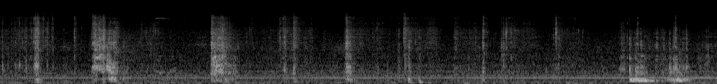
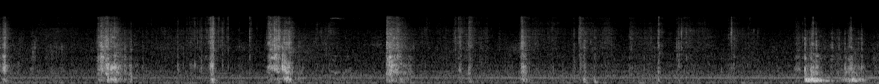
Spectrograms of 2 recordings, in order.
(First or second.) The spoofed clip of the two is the second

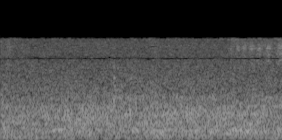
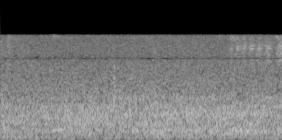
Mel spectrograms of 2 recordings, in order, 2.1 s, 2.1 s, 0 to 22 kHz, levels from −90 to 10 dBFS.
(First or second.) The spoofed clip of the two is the first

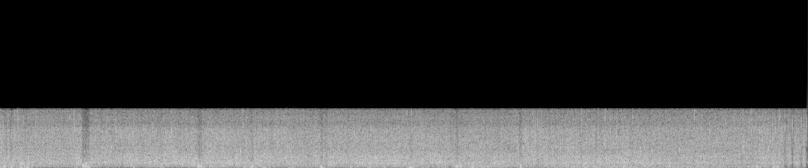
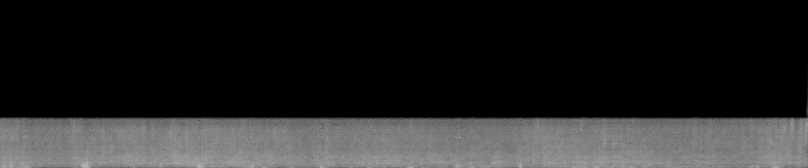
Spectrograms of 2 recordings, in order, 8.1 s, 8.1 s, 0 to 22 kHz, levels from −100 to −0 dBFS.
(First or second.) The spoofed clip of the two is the second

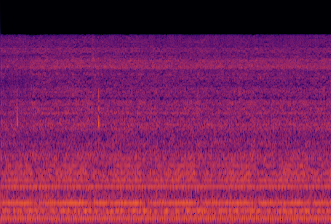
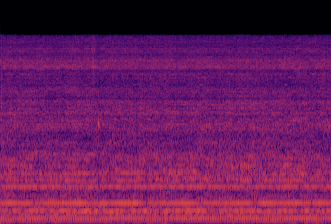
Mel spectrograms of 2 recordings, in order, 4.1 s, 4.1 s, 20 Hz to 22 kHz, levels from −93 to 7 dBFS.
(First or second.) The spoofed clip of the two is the second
